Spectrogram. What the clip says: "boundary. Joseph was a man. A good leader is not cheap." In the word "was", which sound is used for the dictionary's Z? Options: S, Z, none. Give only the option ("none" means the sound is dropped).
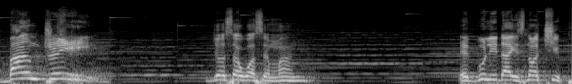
S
